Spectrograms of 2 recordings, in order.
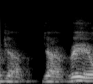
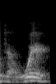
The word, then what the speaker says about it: Yahweh: Dice el pasaje, entonces Jehová Dios, aquí habla, fíjense que aquí no usa Elohim, sino Yahvé o Yahweh, como se pronuncia, también lo dicen algunos.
